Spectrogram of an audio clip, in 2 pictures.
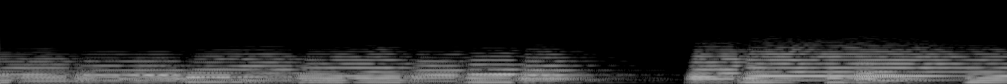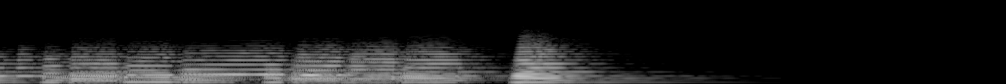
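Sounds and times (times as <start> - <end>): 
trombone: 0.0 - 5.9, 6.9 - 16.6
tuba: 0.0 - 17.1.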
